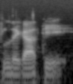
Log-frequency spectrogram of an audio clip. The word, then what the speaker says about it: legati: The plural is legati.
